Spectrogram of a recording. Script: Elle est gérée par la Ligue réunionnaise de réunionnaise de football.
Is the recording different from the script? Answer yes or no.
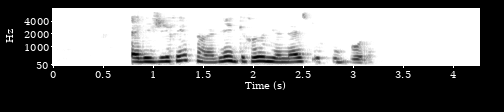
yes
